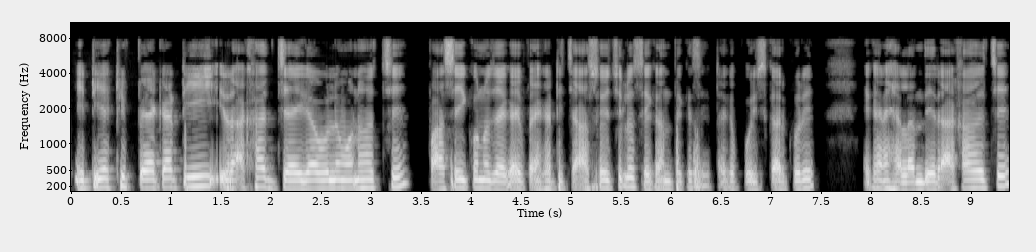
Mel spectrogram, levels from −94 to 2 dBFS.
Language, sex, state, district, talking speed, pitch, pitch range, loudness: Bengali, male, West Bengal, Dakshin Dinajpur, 155 wpm, 155 Hz, 150-170 Hz, -14 LUFS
